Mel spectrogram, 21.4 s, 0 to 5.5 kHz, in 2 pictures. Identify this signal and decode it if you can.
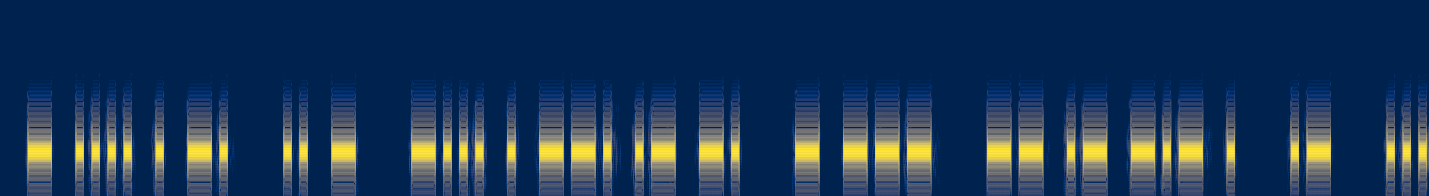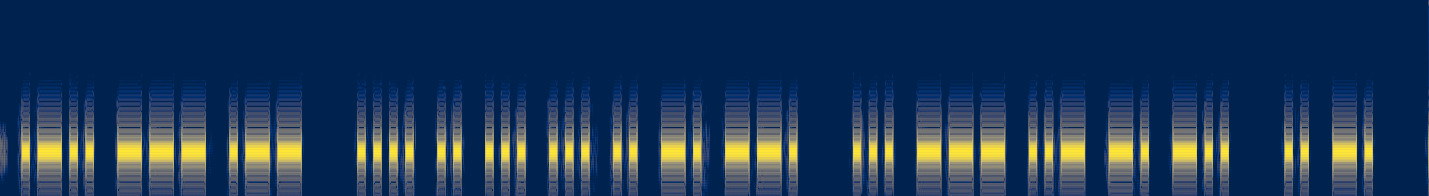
Morse code, heard as a keyed tone, about 20 wpm, 600 Hz. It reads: THEN IT BEGAN TO MAKE A SLOW HISSING SOUND IN
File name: the old man and the sea / the old man and the sea part 1 20wpm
